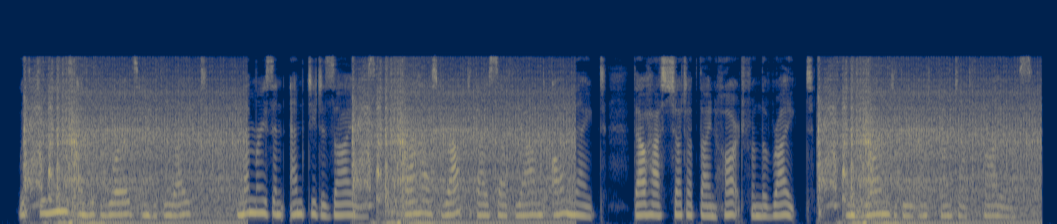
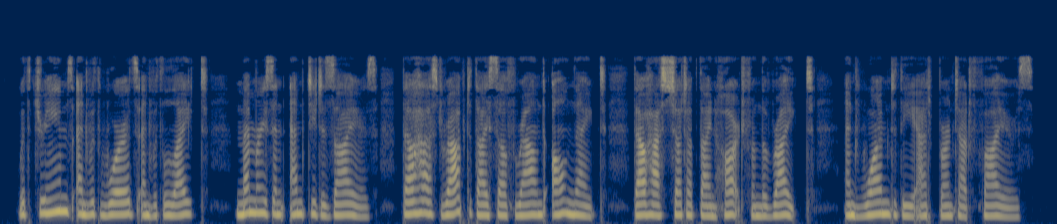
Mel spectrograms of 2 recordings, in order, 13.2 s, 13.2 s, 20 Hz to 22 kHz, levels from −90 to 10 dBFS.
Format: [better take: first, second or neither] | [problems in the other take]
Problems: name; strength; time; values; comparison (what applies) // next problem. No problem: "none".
second | background sound (Engine starting / Car); 2 dB above the speech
